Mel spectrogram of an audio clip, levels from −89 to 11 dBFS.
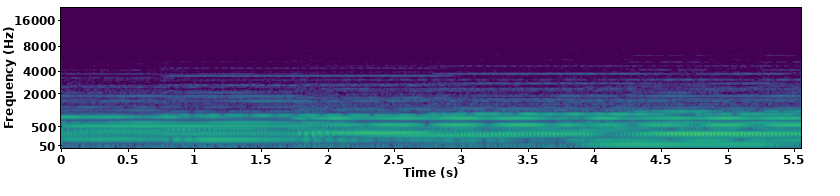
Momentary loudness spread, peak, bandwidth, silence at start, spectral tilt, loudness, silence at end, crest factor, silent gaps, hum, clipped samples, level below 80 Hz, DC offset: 6 LU; -12 dBFS; 4.6 kHz; 0 s; -11 dB/octave; -25 LUFS; 0 s; 14 dB; none; none; under 0.1%; -38 dBFS; under 0.1%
